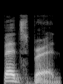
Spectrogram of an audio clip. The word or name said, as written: bedspread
